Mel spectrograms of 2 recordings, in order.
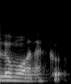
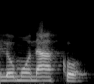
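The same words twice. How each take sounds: First: The stress falls on the syllable mo. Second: The stress falls on the syllable na. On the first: This is how the name is actually said. The speaker calls it right. "mas de fato é Lomonaco" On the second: This is how Brazilians commonly assume it is said. The speaker calls it wrong. "todo brasileiro pensa que é Lomonaco, pois não tem o acento"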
